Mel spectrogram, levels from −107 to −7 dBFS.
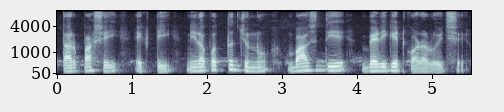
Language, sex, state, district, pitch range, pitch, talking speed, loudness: Bengali, male, West Bengal, Cooch Behar, 125-150 Hz, 130 Hz, 110 wpm, -21 LUFS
